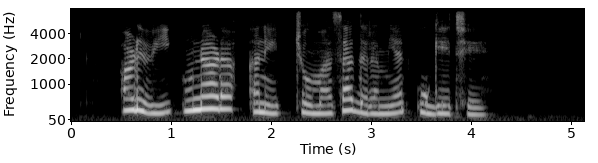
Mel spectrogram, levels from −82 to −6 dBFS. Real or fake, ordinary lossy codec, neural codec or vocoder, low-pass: real; none; none; 7.2 kHz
